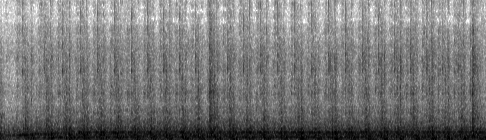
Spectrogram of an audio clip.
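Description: A domestic sewing machine runs steadily, stitching rows of seam on small doll coveralls, a continuous close whirring hum with fast rhythmic needle clatter lasting throughout, no pauses and no talking.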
